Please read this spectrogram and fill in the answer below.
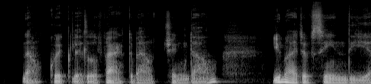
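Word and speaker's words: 青岛: Now, quick little fact about Ching Dao. You might have seen the uh Chinese beer brand Tingta. Now, that's the old name for it under the Wade Jio's pronunciation, but we call it Ching Dao these days.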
